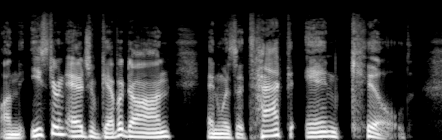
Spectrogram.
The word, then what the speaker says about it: Gévaudan: Gévaudan is how I'm going to pronounce it. At least as close as I can get from the Google pronunciation guide.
